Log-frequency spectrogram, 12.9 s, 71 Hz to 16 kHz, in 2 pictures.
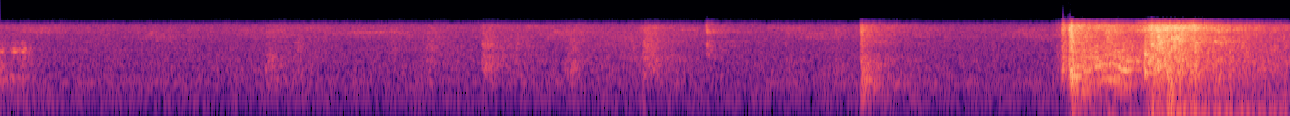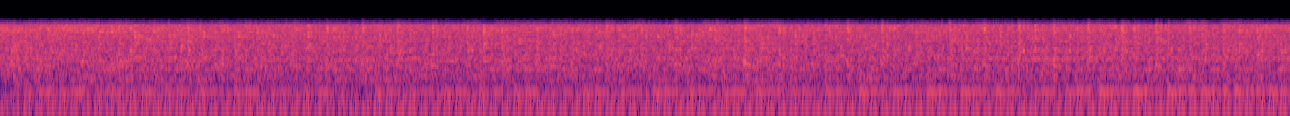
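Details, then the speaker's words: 1968 Jeepster Commando, Buick V6, misfiring on the rear cylinder: engine catches after cranking and idles rough with a stumbling beat; smoothness clearly changes when that cylinder's plug wire is pulled, spark seems present; cylinder misfire. "There's a definite definite change in how smooth it runs when that's pulled on and off."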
